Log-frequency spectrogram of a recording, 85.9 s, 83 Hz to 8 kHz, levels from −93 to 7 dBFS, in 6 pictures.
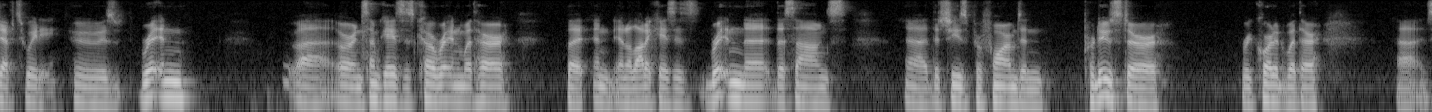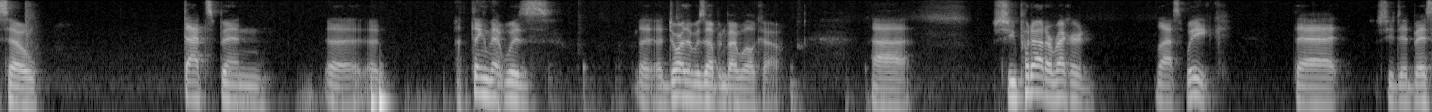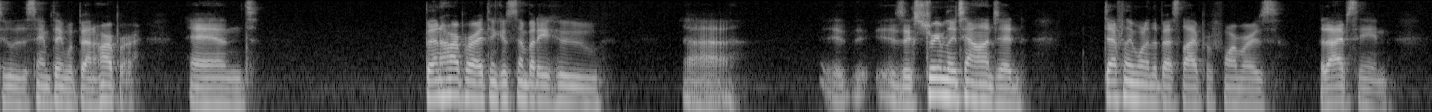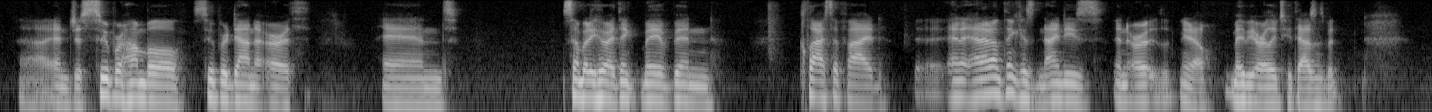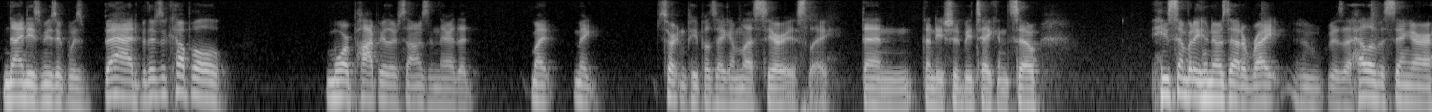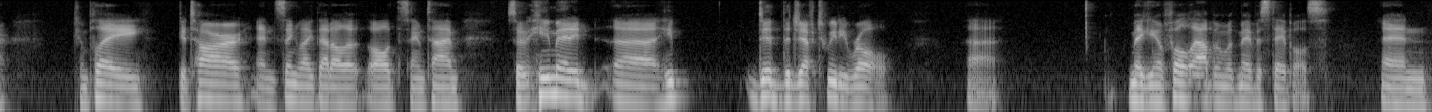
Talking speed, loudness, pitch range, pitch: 140 wpm, -25 LUFS, 115-135 Hz, 120 Hz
